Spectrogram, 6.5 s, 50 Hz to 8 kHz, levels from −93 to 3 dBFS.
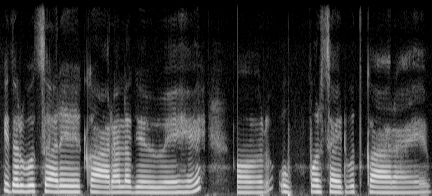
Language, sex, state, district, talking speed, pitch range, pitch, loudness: Hindi, female, Himachal Pradesh, Shimla, 120 wpm, 215-240 Hz, 225 Hz, -15 LUFS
